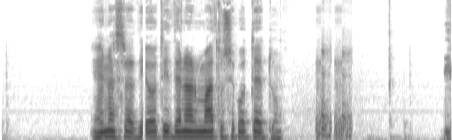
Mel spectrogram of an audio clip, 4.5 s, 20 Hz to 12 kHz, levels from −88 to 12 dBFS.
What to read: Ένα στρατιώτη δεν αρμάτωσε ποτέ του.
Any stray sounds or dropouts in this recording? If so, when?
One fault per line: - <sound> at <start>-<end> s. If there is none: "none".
- dropout at 1.4-1.5 s
- laugh at 3.2-3.5 s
